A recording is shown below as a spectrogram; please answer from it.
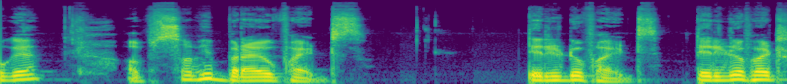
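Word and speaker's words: Pteridophytes: अब सभी ब्रायोफाइट्स, टेरिडोफाइट्स के संबंध में देखिए पी साइलेंट आता है, PTE रहेगा।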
